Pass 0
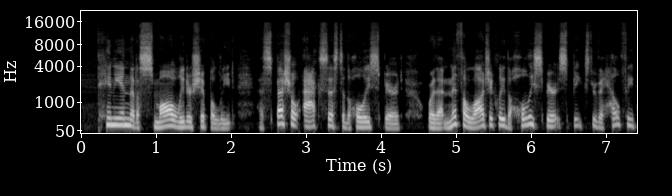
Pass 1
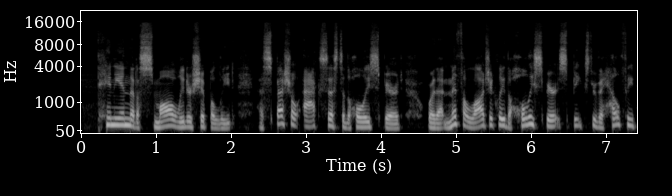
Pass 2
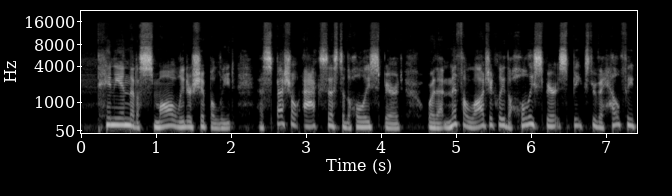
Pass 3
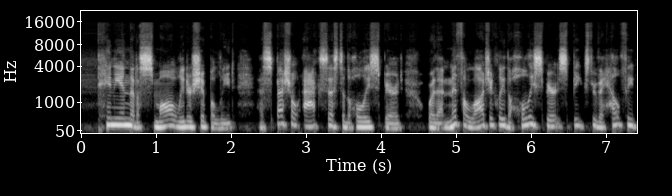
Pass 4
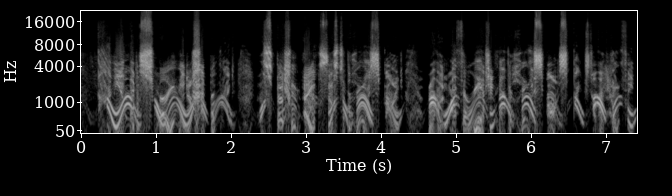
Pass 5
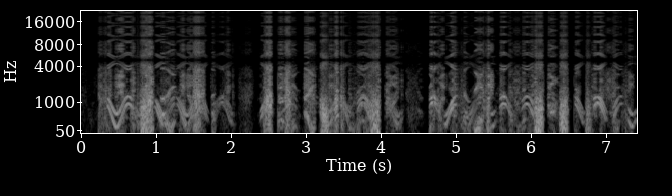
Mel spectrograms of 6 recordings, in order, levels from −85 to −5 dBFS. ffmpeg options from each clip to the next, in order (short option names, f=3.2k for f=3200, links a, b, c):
-af "alimiter=limit=-19dB:level=0:latency=1:release=426,volume=-6dB"
-af "firequalizer=gain_entry='entry(140,0);entry(330,-20);entry(560,-20);entry(880,-2);entry(2200,3);entry(5000,9);entry(8300,-4);entry(14000,6)':delay=0.05:min_phase=1,volume=7.5dB"
-filter_complex "[0:a]acrossover=split=240|640|7600[a][b][c][d];[a]asplit=2[e][f];[f]adelay=22,volume=-3dB[g];[e][g]amix=inputs=2:normalize=0[h];[d]alimiter=level_in=12.5dB:limit=-24dB:level=0:latency=1:release=94,volume=-12.5dB[i];[h][b][c][i]amix=inputs=4:normalize=0,volume=9dB"
-af "asoftclip=type=hard:threshold=-13.5dB,aphaser=in_gain=1:out_gain=1:delay=4.9:decay=0.51:speed=0.44:type=sinusoidal,aeval=exprs='val(0)*sin(2*PI*720*n/s+720*0.55/3.2*sin(2*PI*3.2*n/s))':c=same,volume=-7dB"
-af "flanger=delay=17.5:depth=5.9:speed=0.38,acrusher=samples=9:mix=1:aa=0.000001,volume=-4.5dB"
